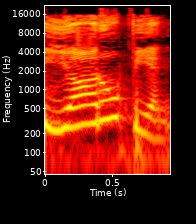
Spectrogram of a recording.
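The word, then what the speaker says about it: European: here I am writing यूरोपियन य इज a vowel no doubt इ तो vowel है बट साउंड यूरोपियन इसको जब हम प्रोनाउंस करते हैं तो वो साउंड कैसा करता है वाई so again I एम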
